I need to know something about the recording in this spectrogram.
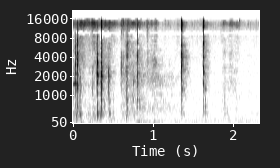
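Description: Faint handling noise from gloved hands picking up a clear plastic bag of glitter: a few light, irregular ticks and crinkles, more of them in the first second.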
